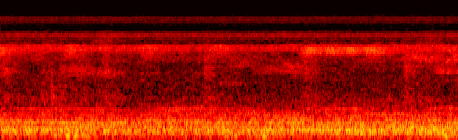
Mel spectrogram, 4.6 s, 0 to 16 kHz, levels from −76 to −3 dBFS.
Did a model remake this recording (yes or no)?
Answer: no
